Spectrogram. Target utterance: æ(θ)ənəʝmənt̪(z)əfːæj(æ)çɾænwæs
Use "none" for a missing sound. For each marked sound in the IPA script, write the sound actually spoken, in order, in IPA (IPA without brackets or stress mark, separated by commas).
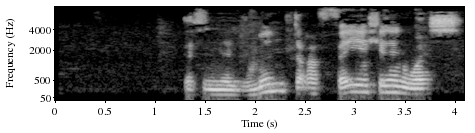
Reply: θ, ʁ, æ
